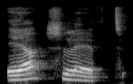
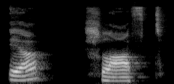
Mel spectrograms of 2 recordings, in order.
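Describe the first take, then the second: First: The verb's vowel sounds close to 'e'. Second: The verb's vowel sounds like a plain 'a'. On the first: The speaker calls it right. "vai ter o som mais próximo de E" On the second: The speaker calls it wrong. "e não er schlaft"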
